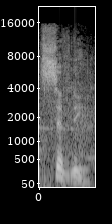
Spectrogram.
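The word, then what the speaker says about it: Sevigneny: It's spelled S-E-V-I-G-N-E-N-Y, and I was told to pronounce it Sivney.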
